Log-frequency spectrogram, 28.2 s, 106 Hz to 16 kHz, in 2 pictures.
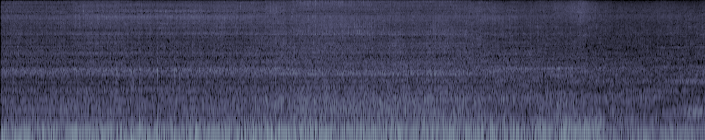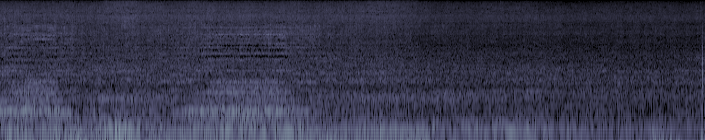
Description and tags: toilet after flushing
recorded with tascam dr-07mkII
